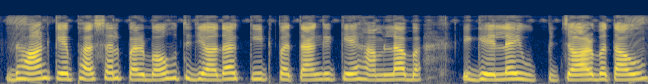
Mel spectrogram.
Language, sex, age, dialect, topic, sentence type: Maithili, female, 18-24, Bajjika, agriculture, question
